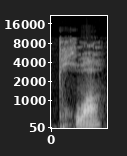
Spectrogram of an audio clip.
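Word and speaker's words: trois: Final S not pronounced. 3.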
